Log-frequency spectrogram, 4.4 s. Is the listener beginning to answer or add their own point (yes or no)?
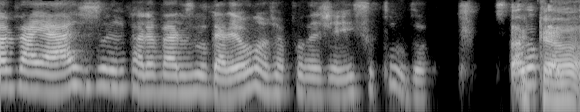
yes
